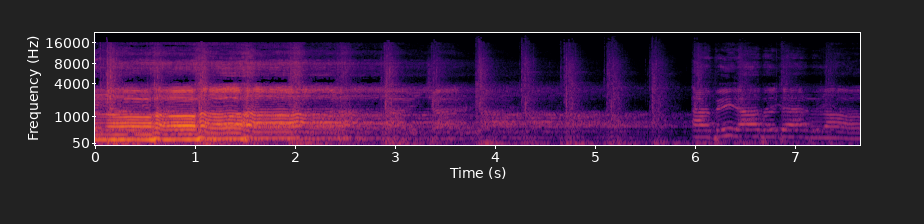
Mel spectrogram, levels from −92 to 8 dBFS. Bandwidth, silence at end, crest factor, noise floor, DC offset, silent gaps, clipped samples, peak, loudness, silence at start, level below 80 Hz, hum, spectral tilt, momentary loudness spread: 17 kHz; 0 s; 18 dB; -54 dBFS; under 0.1%; none; under 0.1%; -14 dBFS; -28 LUFS; 0 s; -56 dBFS; none; -4 dB/octave; 24 LU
